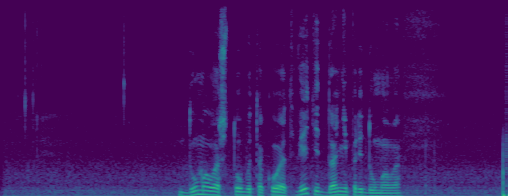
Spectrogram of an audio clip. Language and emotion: Russian, neutral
